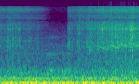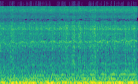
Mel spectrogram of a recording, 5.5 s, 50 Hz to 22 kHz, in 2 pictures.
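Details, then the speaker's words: Small DC motor driven by an Arduino Uno at the same duty cycle, with PWM at 5 Hz instead of 490 Hz: buzzing and stuttering, jerky instead of smooth; PWM switching frequency set too low. "लेकिन दूसरे प्रदर्शन में इसमें झटकेदार गति आ गई, यह सुचारू नहीं थी। ऐसा सिर्फ एक PWM सेटिंग के कारण हो रहा है"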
